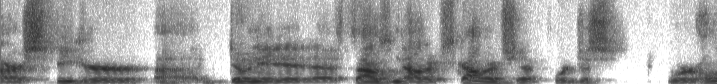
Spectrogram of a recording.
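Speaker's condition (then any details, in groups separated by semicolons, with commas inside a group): No condition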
